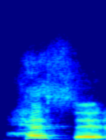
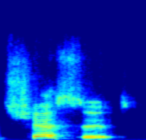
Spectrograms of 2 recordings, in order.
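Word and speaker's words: חסד: is the Greek word hesit orchested and it's spelled h-e-s-e-d in English it would be c-h-e-s-e-d chess it and it's a noun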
